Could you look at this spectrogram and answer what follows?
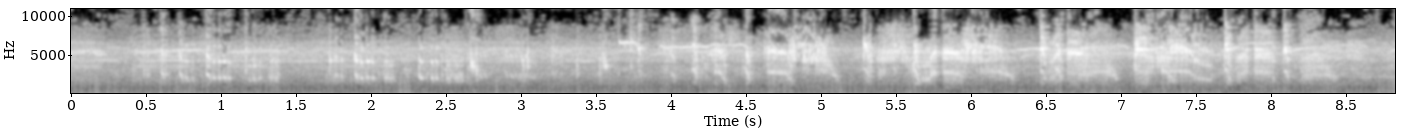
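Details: Swiftlets chirping and twittering in high, uneven bursts from many birds, with thin whistled notes and a brief knock early on.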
